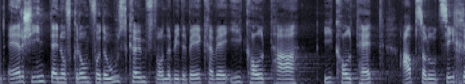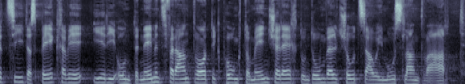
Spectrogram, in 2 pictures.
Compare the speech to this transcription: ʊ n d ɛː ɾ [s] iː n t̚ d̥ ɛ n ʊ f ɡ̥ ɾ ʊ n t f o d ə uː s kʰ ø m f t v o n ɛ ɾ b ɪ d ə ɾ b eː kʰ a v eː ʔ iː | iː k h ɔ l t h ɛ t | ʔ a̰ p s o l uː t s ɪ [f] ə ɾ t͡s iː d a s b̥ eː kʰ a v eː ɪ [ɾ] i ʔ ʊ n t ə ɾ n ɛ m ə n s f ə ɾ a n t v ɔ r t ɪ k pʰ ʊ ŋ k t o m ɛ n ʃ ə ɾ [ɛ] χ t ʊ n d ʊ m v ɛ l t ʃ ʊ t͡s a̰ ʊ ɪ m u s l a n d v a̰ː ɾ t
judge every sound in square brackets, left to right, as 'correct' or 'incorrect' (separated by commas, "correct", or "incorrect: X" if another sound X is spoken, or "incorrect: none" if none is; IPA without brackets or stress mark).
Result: incorrect: ʃ, incorrect: χ, correct, correct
